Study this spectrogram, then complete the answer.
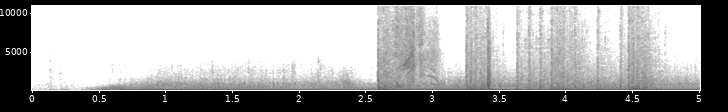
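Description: Vehicle driving in Ring of Elysium, a steady engine drone that holds near and loud, with sharp bursts of gunfire breaking in over the second half.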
